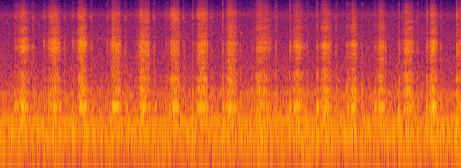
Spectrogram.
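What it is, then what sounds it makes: Kinetic sand slab being stabbed. A solid heart-shaped pink kinetic sand slab is poked with a metal fork, then repeatedly stabbed with a thin metal rod that presses holes into the sand. Each stab gives a short, soft, gritty crunch with a bright rasping edge, repeating at a fairly steady quick pace over a low background hum.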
